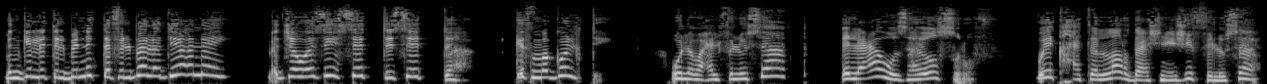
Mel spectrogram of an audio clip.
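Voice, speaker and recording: A woman voicing a sly young sister-in-law who needles slowly in a sing-song. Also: mid-range voice, dry recording, clean studio sound, lightly acted. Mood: sly mocking.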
